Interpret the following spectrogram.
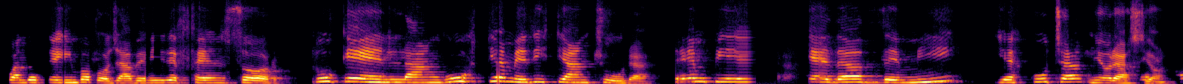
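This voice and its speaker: A woman in a class reading a psalm aloud carefully and haltingly. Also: high-pitched, expressive, darkish tone. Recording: dull lo-fi sound.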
